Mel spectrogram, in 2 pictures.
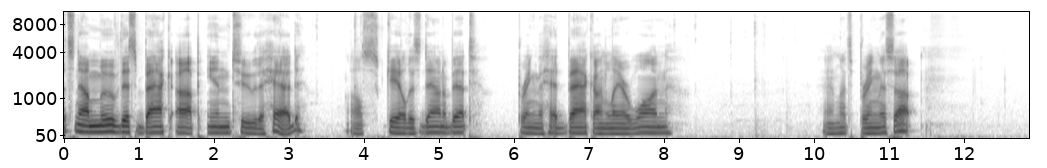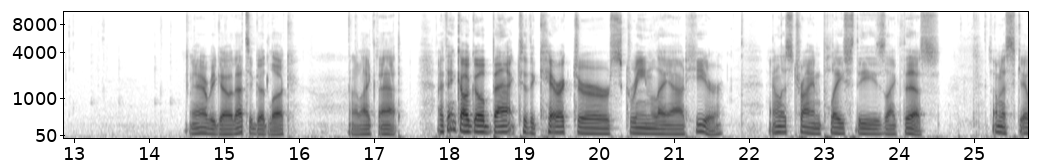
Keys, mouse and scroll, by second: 0.9 click, 1.4-1.9 scroll down 1, 1.9 shift+middle click, 2.3-2.9 scroll down 1, 2.9 shift+middle click, 2.9-3.5 scroll down 3, 3.5 scroll up 5, 3.9 s, 5.2 click, 6.2 shift+click, 8.0 shift+click, 9.3 shift+c, 10.8 click, 13.3-14.2 scroll up 3, 13.7 shift+middle click, 14.3-16.5 scroll up 2, 14.8 shift+middle click, 16.7 s, 19.1 click, 22.0-22.8 scroll down 6, 22.9 shift+middle click, 25.2 s.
